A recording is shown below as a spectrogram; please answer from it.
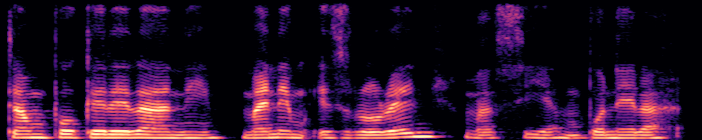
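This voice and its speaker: A woman's voice: on the low side, little pitch movement, a bit bright. A woman from Malawi whose first language is Chitumbuka, patiently teaching it in a casual lesson to camera. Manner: unhurried, patient, repeats and spells out words. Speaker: language teacher and channel host.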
